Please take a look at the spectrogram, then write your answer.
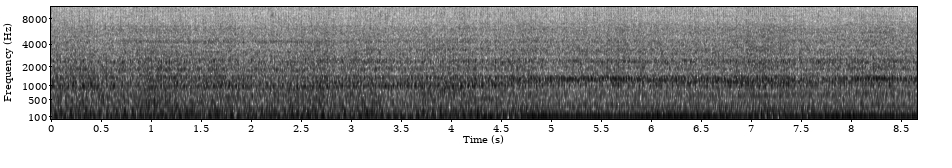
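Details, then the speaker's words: Suzuki DL650 V-twin, which sneezes during warm-up and at small throttle openings: when the intake manifolds are sprayed with Suprotec the steady idle steps up and stays higher, suggesting an air leak that enriches the mixture. "ну вот собственно видно то что мотик отзывается на пролив q-breaks инором то есть там есть подсос воздуха смесь у нас обогащается в этот момент и оборота естественно вырастают"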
